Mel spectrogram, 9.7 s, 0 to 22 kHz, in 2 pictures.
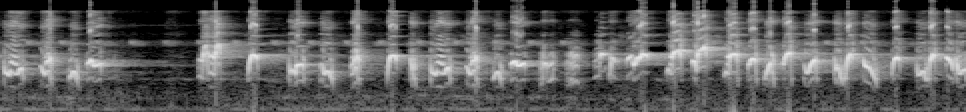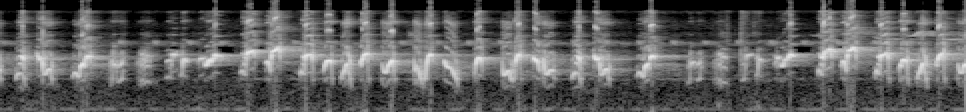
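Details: Bulbul recorded on 20 March 2022, set to sing against a wild bird; a dense, unbroken stream of quick chirped and warbled notes rising and falling around a steady middle pitch, with one short pause near the start.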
